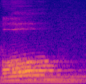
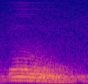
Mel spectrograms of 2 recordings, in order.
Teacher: Para la O es más abierta, para la U es más cerrada.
